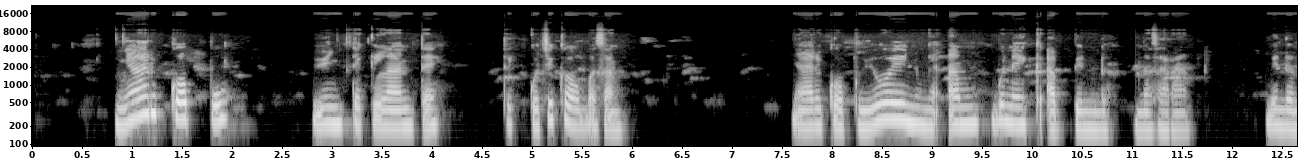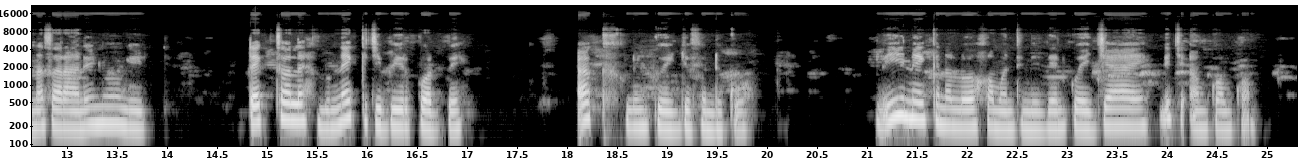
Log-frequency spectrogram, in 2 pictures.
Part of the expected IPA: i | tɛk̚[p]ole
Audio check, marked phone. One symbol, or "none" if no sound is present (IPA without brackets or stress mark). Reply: t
